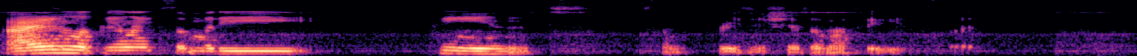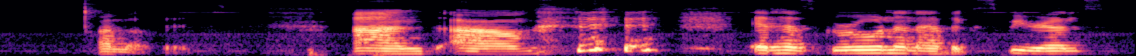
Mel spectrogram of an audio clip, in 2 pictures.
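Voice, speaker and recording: Woman, Trinidadian accent, beauty vlogger, slight vocal fry, chatty and candid, lots of ums. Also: low voice, very animated, slow pace, long pauses, poor audio. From Trinidad and Tobago. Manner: chatty and candid, with many fillers. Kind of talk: casual get-to-know-me vlog.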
